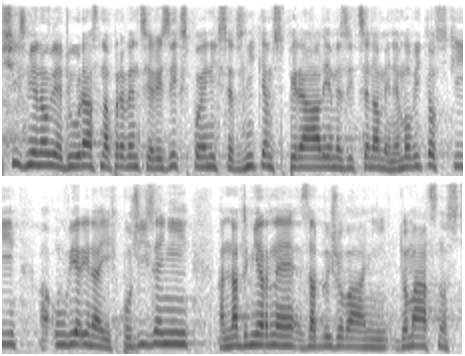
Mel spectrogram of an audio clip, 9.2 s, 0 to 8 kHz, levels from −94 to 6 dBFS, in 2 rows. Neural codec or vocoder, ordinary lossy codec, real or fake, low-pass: codec, 44.1 kHz, 7.8 kbps, Pupu-Codec; AAC, 48 kbps; fake; 7.2 kHz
